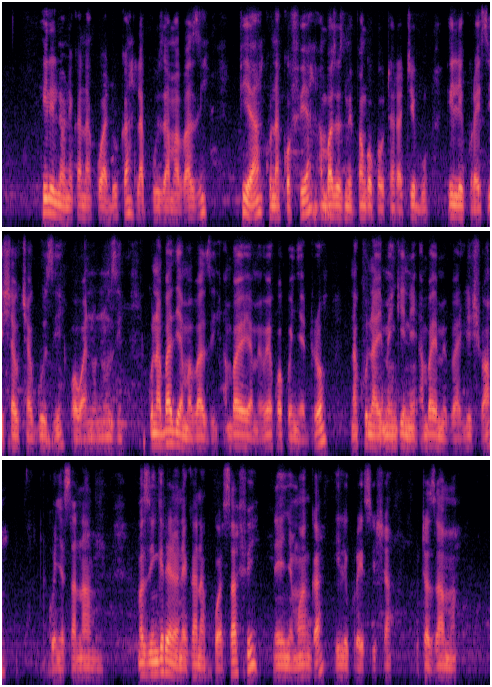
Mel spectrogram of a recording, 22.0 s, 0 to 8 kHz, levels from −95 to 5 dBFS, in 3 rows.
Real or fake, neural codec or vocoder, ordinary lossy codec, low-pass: real; none; Opus, 32 kbps; 7.2 kHz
